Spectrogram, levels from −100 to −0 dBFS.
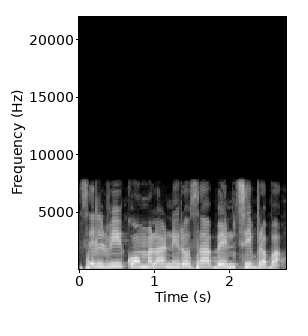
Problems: echo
